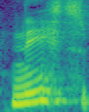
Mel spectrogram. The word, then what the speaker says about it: nicht: Nicht becomes just nicht, so you don't pronounce the T.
